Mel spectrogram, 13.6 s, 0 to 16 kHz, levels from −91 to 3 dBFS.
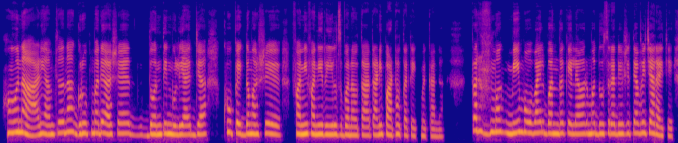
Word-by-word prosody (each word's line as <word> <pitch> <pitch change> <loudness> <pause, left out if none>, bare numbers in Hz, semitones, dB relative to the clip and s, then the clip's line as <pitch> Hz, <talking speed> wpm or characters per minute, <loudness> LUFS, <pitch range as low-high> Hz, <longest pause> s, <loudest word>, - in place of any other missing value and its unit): हो 275 +2 +2
ना 285 -1 +5 0.2
आणि 240 +4 0
आमचं 240 +4 -1
ना 300 +1 +1
ग्रुपमध्ये 260 +2 0
असे 255 +2 -1 0.4
2-3 240 +1 +2
मुली 230 0 +2
आहेत 225 0 -1
ज्या 240 0 0 0.4
खूप 280 -3 -3
एकदम 250 0 +2
असे 245 -1 -1 0.3
फनी-फनी 240 -1 +4
रील्स 230 0 0
बनवतात 215 -1 -2
आणि 220 +1 +1
पाठवतात 220 -2 -1
एकमेकांना. 185 -2 -9 0.6
तर 330 -1 +2 0.2
मग 295 0 0
मी 270 +3 +4
मोबाईल 275 -1 0
बंद 255 -1 +2
केल्यावर 250 -1 -1
मग 255 +1 +1
दुसऱ्या 250 +1 -1
दिवशी 250 +1 -2
त्या 265 -1 0
विचारायचे. 240 -8 0
245 Hz, 135 wpm, -23 LUFS, 230-265 Hz, 0.6 s, ना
